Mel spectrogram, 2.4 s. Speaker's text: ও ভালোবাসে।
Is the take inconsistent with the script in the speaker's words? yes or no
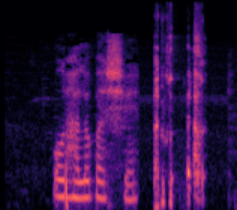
no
